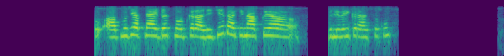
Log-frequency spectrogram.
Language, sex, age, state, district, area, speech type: Urdu, female, 18-30, Delhi, North East Delhi, urban, conversation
